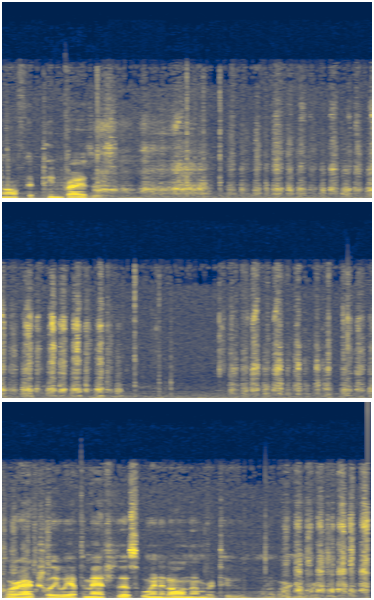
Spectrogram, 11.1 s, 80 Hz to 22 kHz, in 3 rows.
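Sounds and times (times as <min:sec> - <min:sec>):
low car cabin hum: 0:00.0 - 0:11.0
lottery ticket being scratched: 0:00.8 - 0:05.0, 0:05.9 - 0:08.0, 0:10.2 - 0:11.0.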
